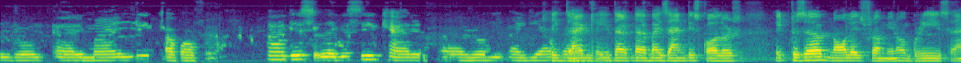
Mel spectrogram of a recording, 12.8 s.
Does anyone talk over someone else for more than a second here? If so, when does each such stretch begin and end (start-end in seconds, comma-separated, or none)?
7.3-8.7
